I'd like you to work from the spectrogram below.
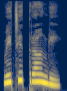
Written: ವಿಚಿತ್ರಾಂಗಿ

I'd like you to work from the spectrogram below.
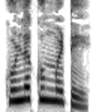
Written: ಕುಳ್ಳಕುಮ್ಮಟೆ

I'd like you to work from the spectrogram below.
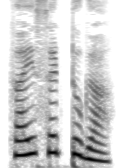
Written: ಕಸೊಡಿಗೆ

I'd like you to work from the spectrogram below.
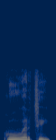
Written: ಹೂವರ್ಚಿ

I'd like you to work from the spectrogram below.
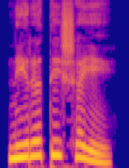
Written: ನಿರತಿಶಯ

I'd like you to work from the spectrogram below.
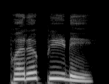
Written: ಪರ್ಪಟಿ

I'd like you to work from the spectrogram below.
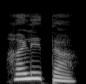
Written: ಹಳದಿ

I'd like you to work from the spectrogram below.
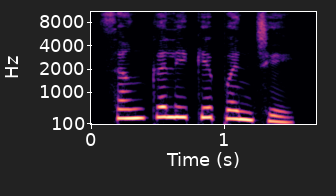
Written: ಸಂಕಲಿಕೆಪಂಚೆ

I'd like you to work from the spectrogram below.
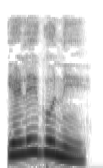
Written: ಎಳೆಗೊನೆ

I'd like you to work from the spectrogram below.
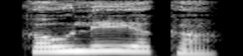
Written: ಕಾಲೇಯಕ

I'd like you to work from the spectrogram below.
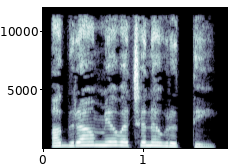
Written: ಅಗ್ರಾಮ್ಯವಚನವೃತ್ತಿ

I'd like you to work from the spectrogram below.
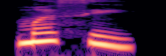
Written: ಮುಸಿ

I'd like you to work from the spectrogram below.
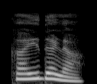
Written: ಕೈತಳ

